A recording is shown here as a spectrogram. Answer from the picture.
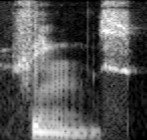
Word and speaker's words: things: Remember with NGS, it makes a soft G, G. Bangs, bangs, bangs. Things, things, fangs.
